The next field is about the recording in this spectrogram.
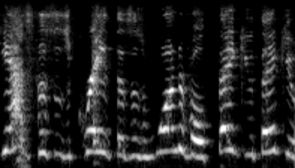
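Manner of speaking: giddy, gushing, very high, laughing elation. Retelling how Andy reacted after the bit, imitating Andy's excited laughing. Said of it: "Andy was jumping up and down and he was laughing".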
